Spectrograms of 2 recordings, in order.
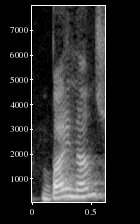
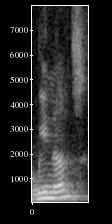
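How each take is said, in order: First: The name is pronounced the English way. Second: The name is pronounced the Spanish way.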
